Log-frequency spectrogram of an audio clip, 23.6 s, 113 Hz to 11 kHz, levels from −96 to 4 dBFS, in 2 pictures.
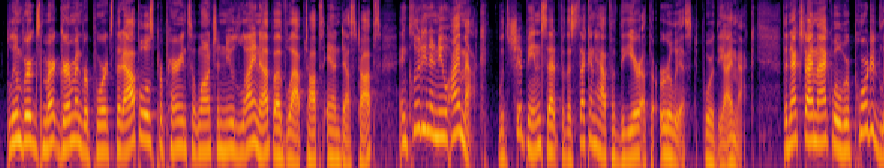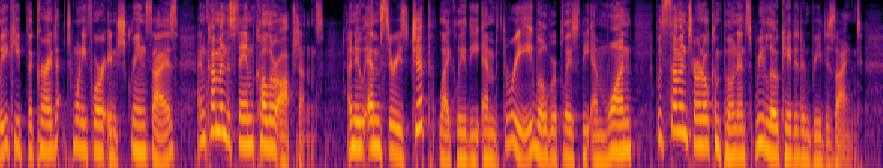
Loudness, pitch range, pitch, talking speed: -22 LUFS, 160-225 Hz, 190 Hz, 190 wpm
